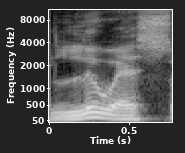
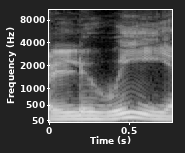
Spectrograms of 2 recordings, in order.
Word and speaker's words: Louis: And other names have also derived from Clodovec, including Ludovic, Ludovico, and eventually Louis or Louis in the French pronunciation.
